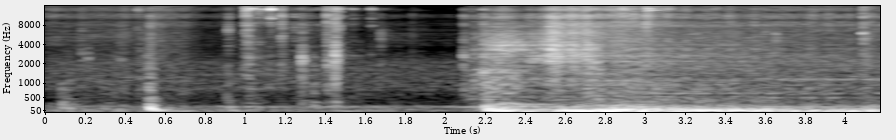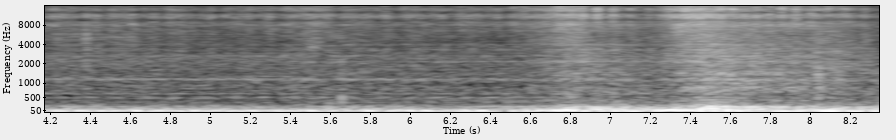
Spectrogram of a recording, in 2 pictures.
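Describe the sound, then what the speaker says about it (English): A 1963 Chevrolet Corvette's 327 V8, 340 hp with solid lifters, turns over and catches, settling into a deep, rumbling idle with a throaty exhaust burble that swells slightly near the end. "Really nice sounding exhaust. This is the 340 horse solid lifter engine."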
